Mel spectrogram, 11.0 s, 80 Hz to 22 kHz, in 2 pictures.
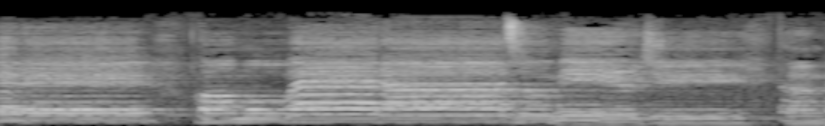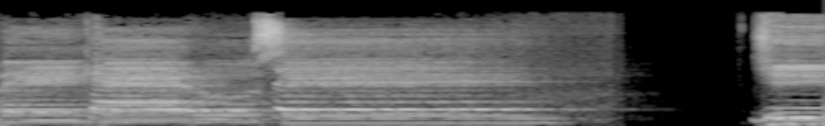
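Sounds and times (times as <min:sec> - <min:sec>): group singing a hymn in harmony: 0:00.0 - 0:09.7, 0:10.5 - 0:11.0.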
